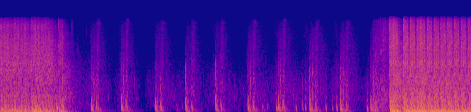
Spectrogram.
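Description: Footsteps tread quickly on a hard floor.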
